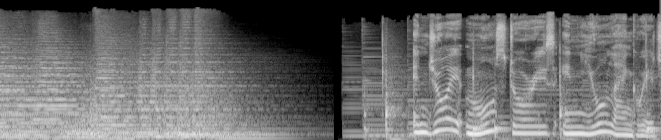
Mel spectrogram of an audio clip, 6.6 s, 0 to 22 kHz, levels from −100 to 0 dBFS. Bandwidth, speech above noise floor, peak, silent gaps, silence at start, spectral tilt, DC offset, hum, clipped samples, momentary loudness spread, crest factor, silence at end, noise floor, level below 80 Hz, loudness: 17 kHz; 32 dB; -2 dBFS; 3.34-3.39 s; 0 s; -4.5 dB/octave; under 0.1%; none; under 0.1%; 14 LU; 14 dB; 0 s; -45 dBFS; -34 dBFS; -15 LUFS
